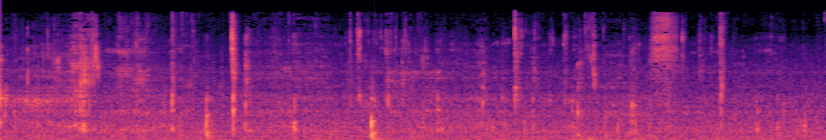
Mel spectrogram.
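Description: Two people chewing braised pork humba and rice eaten by hand, with irregular wet mouth smacks and clicks.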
